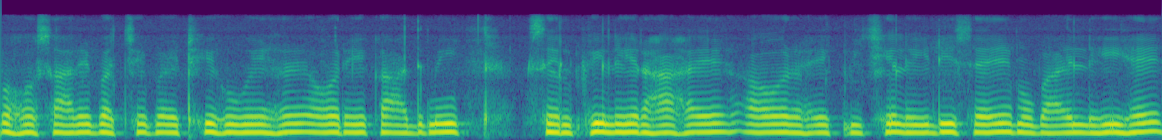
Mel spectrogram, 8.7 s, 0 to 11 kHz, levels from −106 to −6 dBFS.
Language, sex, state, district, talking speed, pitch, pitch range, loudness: Hindi, female, Uttarakhand, Tehri Garhwal, 145 wpm, 185 Hz, 180-190 Hz, -15 LUFS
